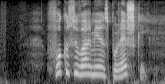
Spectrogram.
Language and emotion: Russian, positive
